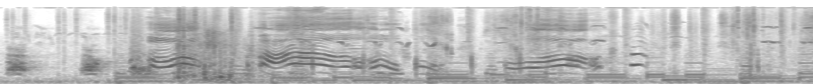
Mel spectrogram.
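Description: A dog yips, whimpers and barks in quick bursts over a steady musical bed, close and fairly loud throughout.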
